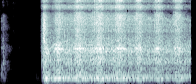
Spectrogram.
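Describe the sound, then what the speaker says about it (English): A kitchen blender whirs loudly and steadily, blending cold coffee with chilled milk and ice cubes; a single continuous motor run of about two seconds that starts and stops sharply, with no talk. "Use your blender and voila, your easy cold coffee is ready in no time"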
